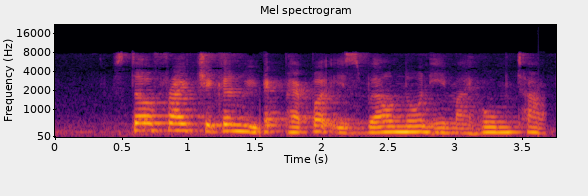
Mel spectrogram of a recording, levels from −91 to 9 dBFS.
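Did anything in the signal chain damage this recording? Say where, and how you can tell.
Yes, damaged data in a compressed stream at the codec stage: brief disruptions at 1.54–1.59 s and 3.63–3.69 s. Corrupted bytes make the decoder misread frames and lose sync. A spectrogram shows short disruptions breaking the speech's harmonic structure.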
